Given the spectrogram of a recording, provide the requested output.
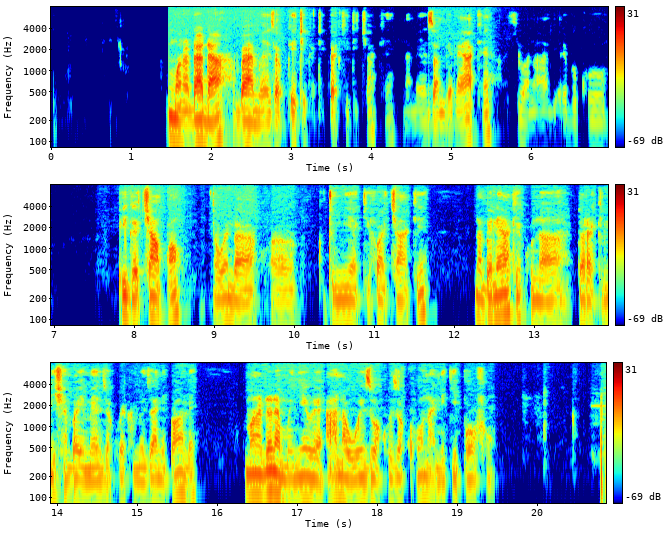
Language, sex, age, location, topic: Swahili, male, 25-35, Nairobi, education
